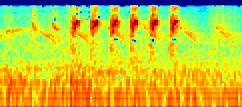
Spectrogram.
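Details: Brown-throated sunbird, besetan song style: a soft sliding whistle, then a quick burst of six piercing high chips at an even, rapid pace, fading into a faint downslurred trail.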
